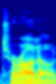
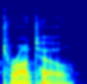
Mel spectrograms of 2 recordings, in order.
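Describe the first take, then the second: First: The name is said the way locals say it. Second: The name is said the way tourists say it. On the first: The speaker sounds like a local. The speaker calls it right. "just say Toronto" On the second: The speaker sounds like a tourist. The speaker calls it wrong. "not Toronto"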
